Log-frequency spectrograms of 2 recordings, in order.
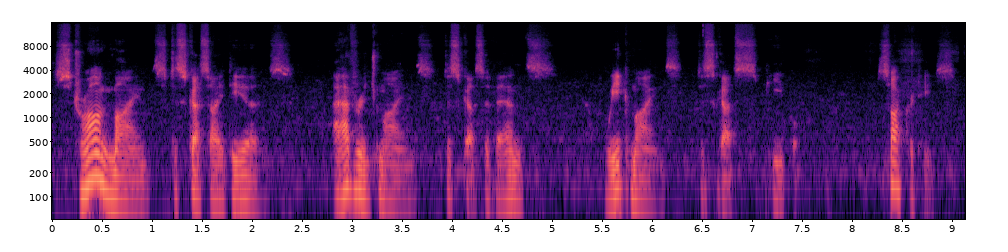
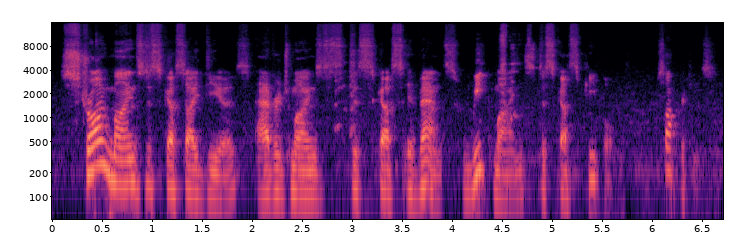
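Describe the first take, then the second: First: It is said in a soft narrator voice. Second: It is said in a normal speaking voice.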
